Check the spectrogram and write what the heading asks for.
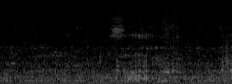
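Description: Faint steady low hum with a soft water wash, typical of a small reef aquarium's pump and powerhead running.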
